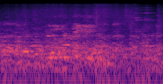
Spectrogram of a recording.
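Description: Indistinct background voices of people talking, no single clear speaker.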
